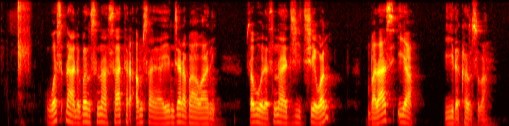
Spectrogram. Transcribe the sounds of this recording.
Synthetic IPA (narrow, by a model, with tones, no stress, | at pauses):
wɐ˦su̥˦ɗaː˨lɪ˨bɐ˦˨nsʊ˦naː˨saː˦tɐ̰˨rʔa̰˦msaː˨jaː˨jɪ˦nd͡ʒɐ˦ɽɐ˨baː˦˨waː˦neː˨ | sɐ˦boː˨da˨sʊ˦naː˨d͡ʒiː˦˨t͡ʃeː˦˨wɐ˦ŋ | baː˨zaː˦su̥˨ʔɪ˦ja˨ | jiː˦da˨kɐ˦˨nsu˨ba˦ʔ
